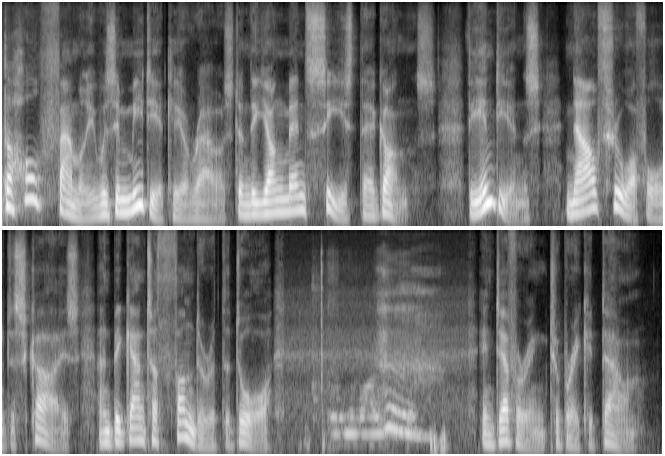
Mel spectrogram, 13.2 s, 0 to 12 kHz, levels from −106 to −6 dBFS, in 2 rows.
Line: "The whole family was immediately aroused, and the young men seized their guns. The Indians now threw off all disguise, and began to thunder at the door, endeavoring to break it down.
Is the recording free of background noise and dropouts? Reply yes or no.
no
